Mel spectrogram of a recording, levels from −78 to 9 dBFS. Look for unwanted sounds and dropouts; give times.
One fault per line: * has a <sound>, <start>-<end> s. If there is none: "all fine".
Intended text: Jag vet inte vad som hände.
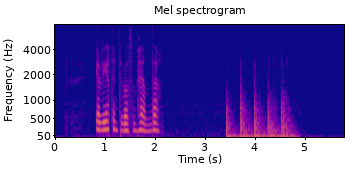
* has a thud, 3.4-5.0 s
